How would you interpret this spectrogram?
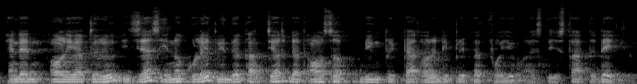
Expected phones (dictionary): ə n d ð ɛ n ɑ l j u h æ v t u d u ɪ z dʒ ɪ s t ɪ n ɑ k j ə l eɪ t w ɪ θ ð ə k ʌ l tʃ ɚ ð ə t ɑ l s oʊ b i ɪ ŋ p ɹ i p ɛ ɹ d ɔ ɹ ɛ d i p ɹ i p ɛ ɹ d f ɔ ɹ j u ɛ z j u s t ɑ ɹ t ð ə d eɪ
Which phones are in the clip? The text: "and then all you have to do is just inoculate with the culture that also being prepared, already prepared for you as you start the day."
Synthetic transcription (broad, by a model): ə n d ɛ n ɑ l j u h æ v t u d u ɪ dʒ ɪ s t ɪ n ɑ k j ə l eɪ t w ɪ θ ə k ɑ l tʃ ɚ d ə t ɑ l s oʊ b i ɪ ŋ p ɹ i p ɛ ɹ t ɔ l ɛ d i p ɹ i p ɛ ɹ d f ɔ ɹ j u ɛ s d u s t ɑ ɹ t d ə d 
